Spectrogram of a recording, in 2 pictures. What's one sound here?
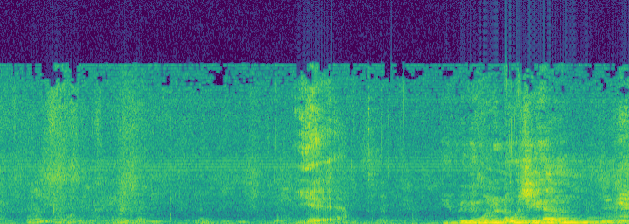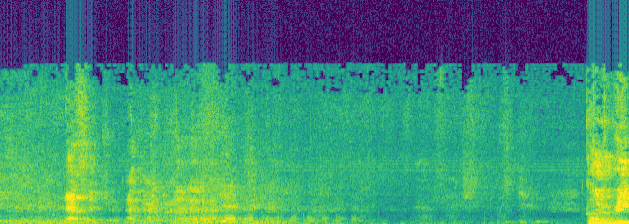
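A banjo is plucked in a lively pattern.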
